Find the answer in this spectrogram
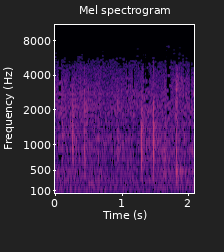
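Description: Steady hiss of a running shower, a radio sound effect, with faint scattered clicks from the old recording.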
